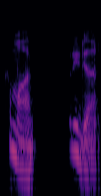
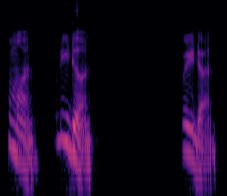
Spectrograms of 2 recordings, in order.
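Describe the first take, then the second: First: Much softer, lower grumble at a bad driver; hushed weary disbelief; very soft exasperated mutter. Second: Quiet disbelief at the road; mild exasperated mutter. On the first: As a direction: barely voice the complaint. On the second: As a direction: mutter it to a bad driver under breath. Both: Shown as a demonstration. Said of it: "I say it just like that".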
